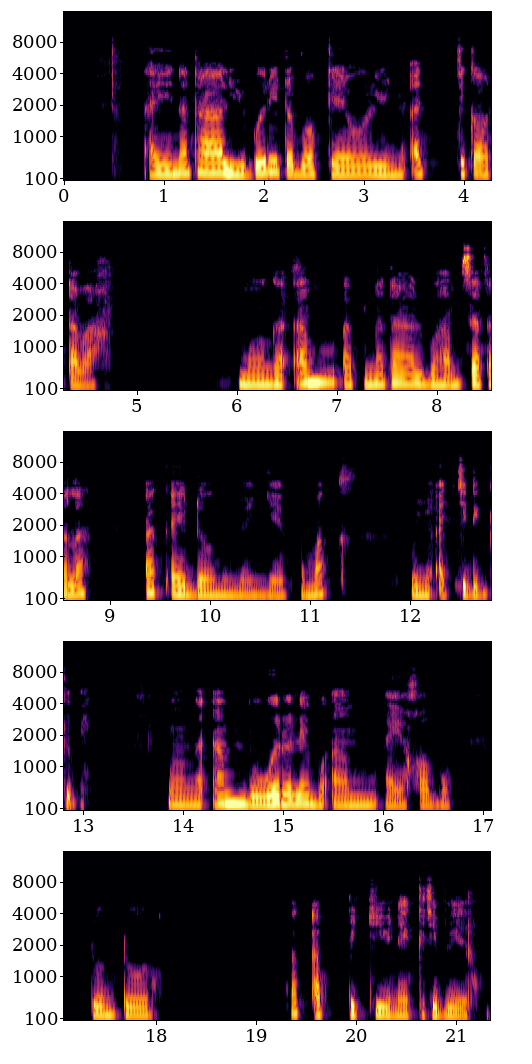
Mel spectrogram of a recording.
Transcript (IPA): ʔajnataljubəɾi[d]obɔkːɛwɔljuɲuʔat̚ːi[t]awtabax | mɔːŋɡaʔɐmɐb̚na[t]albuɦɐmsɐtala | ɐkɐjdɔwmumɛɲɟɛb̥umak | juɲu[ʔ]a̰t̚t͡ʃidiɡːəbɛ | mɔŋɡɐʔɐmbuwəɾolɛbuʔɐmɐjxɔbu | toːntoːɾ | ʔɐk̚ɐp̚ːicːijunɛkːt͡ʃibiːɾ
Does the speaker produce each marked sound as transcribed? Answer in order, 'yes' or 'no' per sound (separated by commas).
no, no, yes, yes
